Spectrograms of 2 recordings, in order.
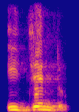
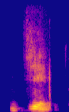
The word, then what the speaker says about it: yendo: La gente por lo general dice, "Y yendo, ya me estoy yendo para mi casa." Y construye mal, pronuncia mal ese gerundio del verbo ir. Lo correcto es decir yendo.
